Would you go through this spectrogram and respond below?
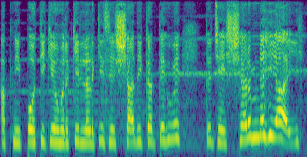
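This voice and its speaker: A man's voice: high voice, a little slow, warm tone, faint music behind. A man voicing a fiercely protective, vengeful ghost mother turned witch, with menacing dramatic delivery in a horror cartoon. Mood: vengeful wrath. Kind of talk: Hindi horror cartoon acting.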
